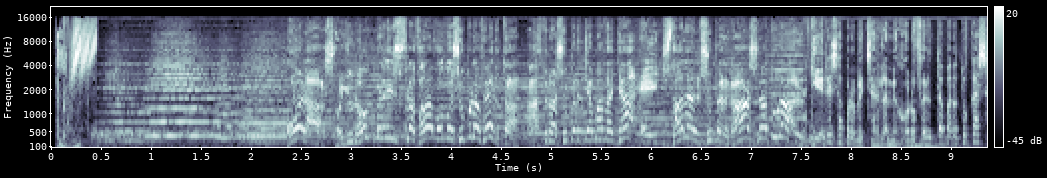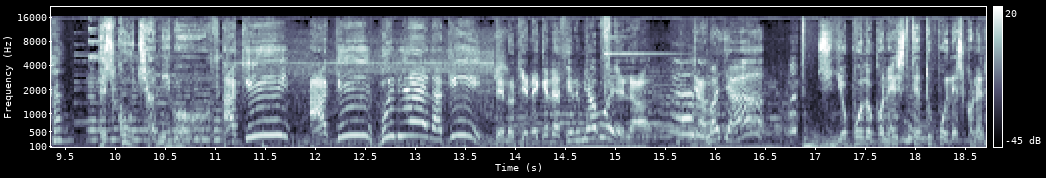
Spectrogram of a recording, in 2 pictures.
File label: male spanish cartoon characters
